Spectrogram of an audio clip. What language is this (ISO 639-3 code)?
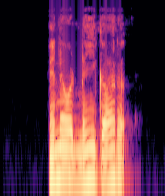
lss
